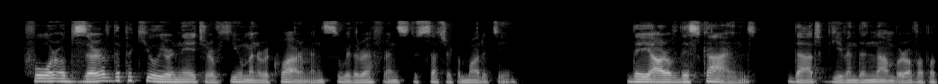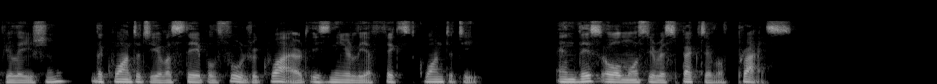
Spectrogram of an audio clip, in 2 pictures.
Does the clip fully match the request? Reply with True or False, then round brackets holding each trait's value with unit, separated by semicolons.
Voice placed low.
True (105 Hz)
